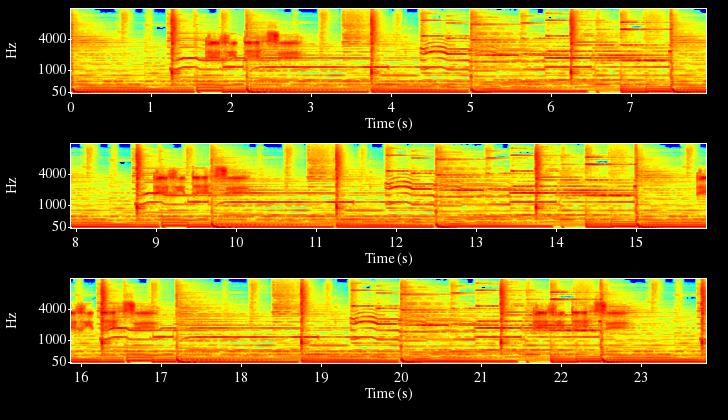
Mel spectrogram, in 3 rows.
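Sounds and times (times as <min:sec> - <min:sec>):
background music for adult voice-over: 0:00.0 - 0:23.8.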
